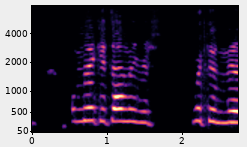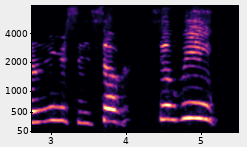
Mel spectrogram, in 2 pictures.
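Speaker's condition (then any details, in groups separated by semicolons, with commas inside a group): Cerebral palsy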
